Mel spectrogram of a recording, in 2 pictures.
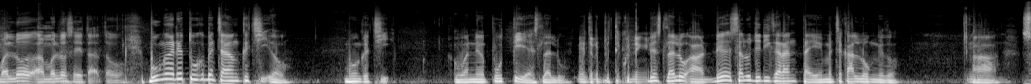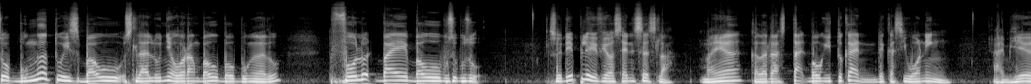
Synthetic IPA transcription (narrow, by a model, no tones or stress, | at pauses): məloaməlosajat̪a̰ʔt̪aubuŋə̃diət̪ukəmat͡ʃaaŋkət͡ʃḭʔt̪aw | buŋə̃kət͡ʃḭʔ | wanə̃put̪iaslalumat͡ʃaput̪ikunadiəsəlaluʔadiəsəlalud͡ʒadikaɾant̪ajmãt͡ʃamkalʊŋit̪u | asobuŋə̃t̪uis̬bausəlaluɲaoɾaŋbaubaubuŋə̃t̪u | fɔlot̚bajbaubus̬uʔbus̬ʊʔ | sodeplewifjɔsɛnsəsla̰hmãnəkalawdast̪at̪̚bauɡit̪ukandəkasihwɔnɪ̃ŋ | ʔa̰jmɦiə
